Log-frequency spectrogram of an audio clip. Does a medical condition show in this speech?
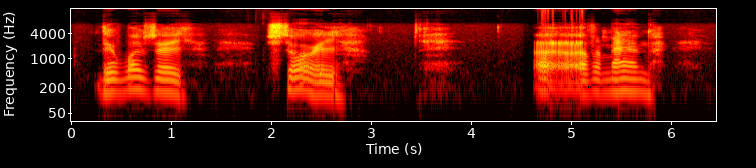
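Yes: spinal muscular atrophy; congenital, muscle weakness, wheelchair use whole life; age 60.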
